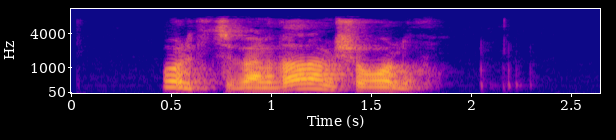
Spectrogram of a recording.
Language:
Kabyle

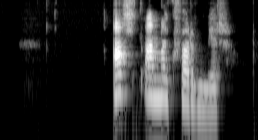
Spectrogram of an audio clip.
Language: Icelandic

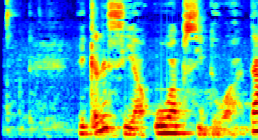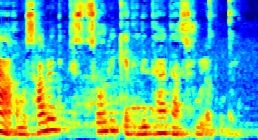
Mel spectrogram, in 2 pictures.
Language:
Georgian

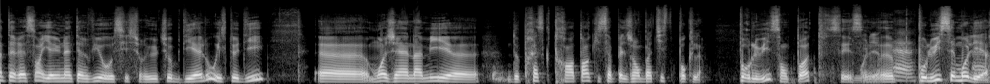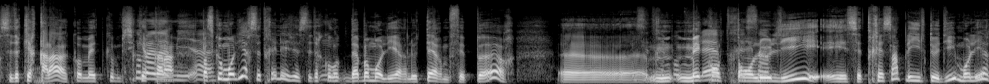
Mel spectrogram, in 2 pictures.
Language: French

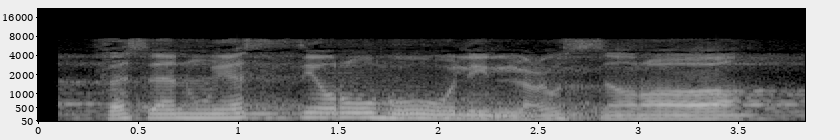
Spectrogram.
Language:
Arabic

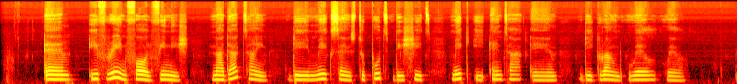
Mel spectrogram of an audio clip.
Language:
Nigerian Pidgin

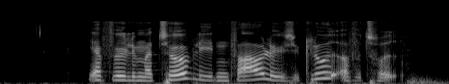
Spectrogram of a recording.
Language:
Danish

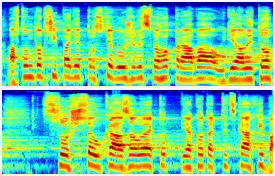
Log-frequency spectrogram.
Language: Czech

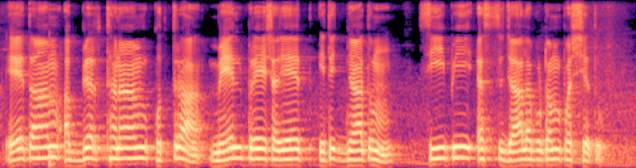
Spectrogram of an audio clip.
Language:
Sanskrit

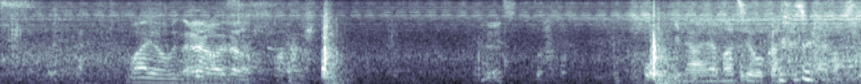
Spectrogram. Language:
Japanese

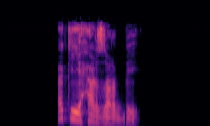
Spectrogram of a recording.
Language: Kabyle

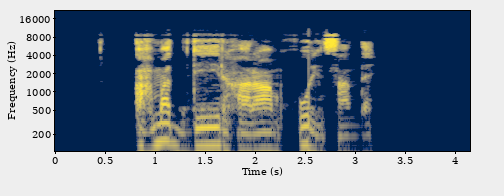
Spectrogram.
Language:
Pashto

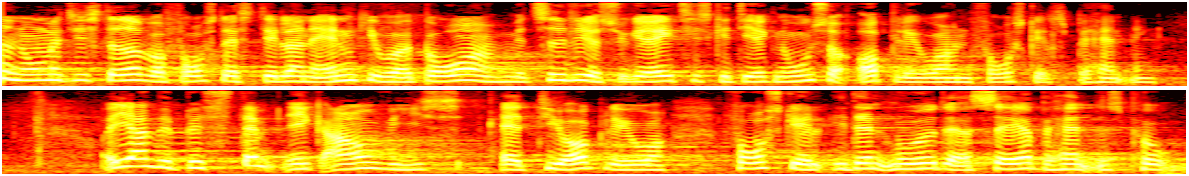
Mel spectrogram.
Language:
Danish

